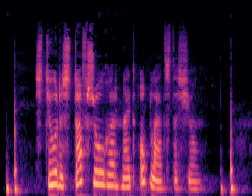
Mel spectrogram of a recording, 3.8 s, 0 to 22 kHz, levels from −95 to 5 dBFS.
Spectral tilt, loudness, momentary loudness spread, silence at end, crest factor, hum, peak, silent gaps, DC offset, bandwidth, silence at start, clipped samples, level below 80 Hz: -5.5 dB/octave; -18 LUFS; 14 LU; 0.25 s; 16 dB; none; -2 dBFS; none; under 0.1%; 10.5 kHz; 0.1 s; under 0.1%; -54 dBFS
